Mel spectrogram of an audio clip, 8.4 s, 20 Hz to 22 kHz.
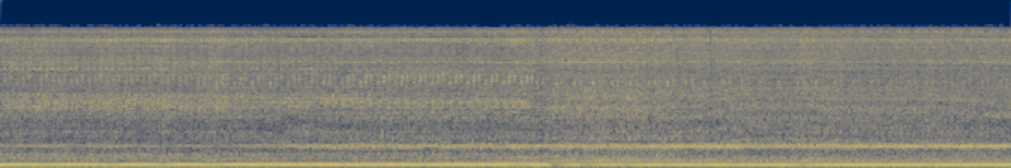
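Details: BMW E89 Z4 with the N54 engine, after a cheap manual intake-valve cleaning (no walnut blasting), warming up to operating temp with a straight-piped turbo-back exhaust: steady, even idle with the light, quick high-pressure fuel pump tick on top. Owner thought it still misfired slightly. Normal idle.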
